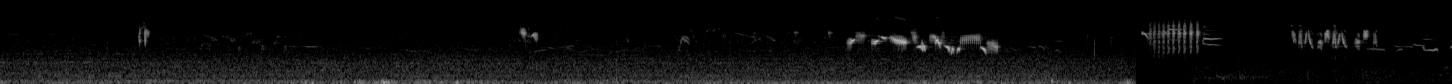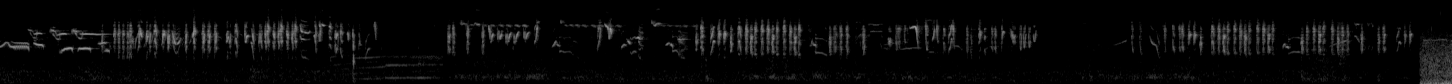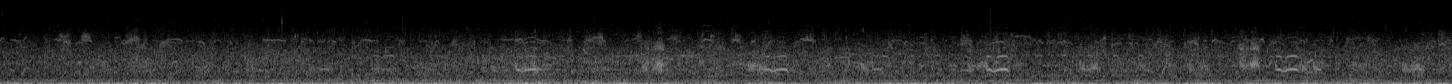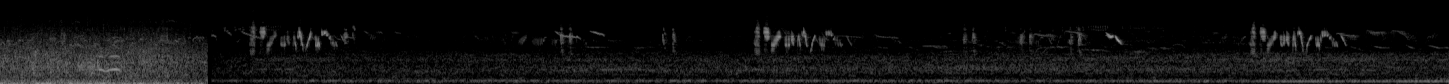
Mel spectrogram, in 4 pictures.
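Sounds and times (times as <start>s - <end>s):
background hiss: 0.0s - 18.0s, 18.6s - 52.8s
bird singing high phrases: 6.8s - 10.6s, 12.9s - 24.9s, 25.7s - 47.4s.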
